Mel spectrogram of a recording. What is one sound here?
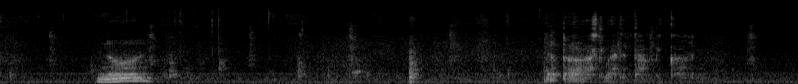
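A man murmurs briefly close by.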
